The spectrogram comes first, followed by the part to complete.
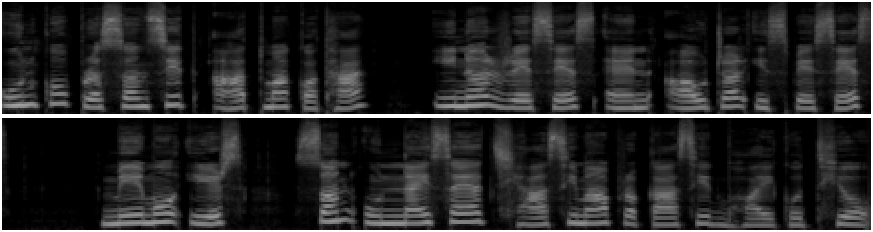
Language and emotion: Nepali, neutral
